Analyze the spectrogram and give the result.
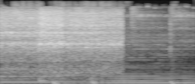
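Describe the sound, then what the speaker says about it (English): An electric whisk beating aquafaba with vanilla extract, xanthan gum and cream of tartar, a loud steady motorized whir that dips briefly in pitch a few times as it runs. "Use an electric whisk to mix."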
